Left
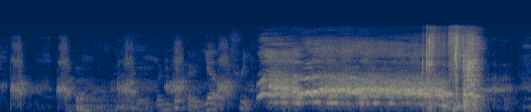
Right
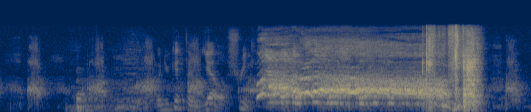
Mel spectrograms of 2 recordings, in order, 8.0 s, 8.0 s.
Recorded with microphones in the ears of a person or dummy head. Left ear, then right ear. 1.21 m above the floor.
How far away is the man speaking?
About 2.5 m.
